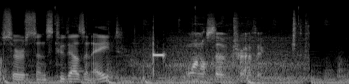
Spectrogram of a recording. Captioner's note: radio beeps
